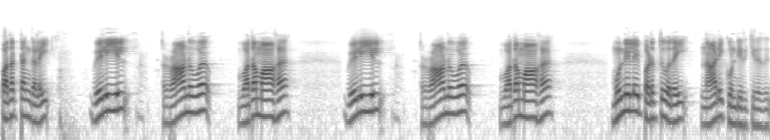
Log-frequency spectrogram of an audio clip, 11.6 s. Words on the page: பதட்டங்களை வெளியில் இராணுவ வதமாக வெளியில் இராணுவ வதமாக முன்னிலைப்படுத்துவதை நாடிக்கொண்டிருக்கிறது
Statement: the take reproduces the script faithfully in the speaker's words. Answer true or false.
true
